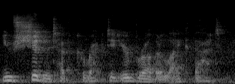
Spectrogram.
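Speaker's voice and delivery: quiet, low-voiced, motherly murmur. A mother at the kitchen sink speaks to her daughter, said quietly. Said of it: "Evergreen said quietly".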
